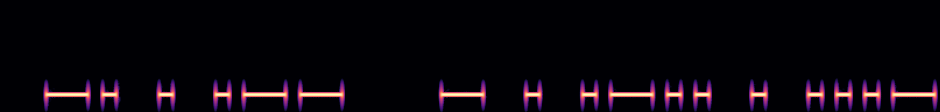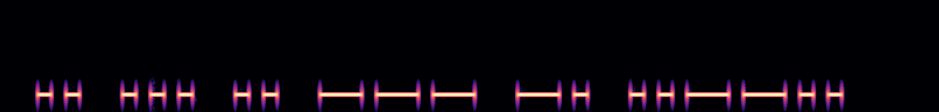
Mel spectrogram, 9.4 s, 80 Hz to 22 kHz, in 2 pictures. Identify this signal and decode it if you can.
Morse code, heard as a keyed tone, about 17 wpm, 700 Hz. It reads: NEW TELEVISION?
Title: Sentences from Top 1000 Words - Review Part 4 - 17wpm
